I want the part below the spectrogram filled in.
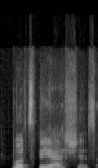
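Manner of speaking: ordinary talk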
